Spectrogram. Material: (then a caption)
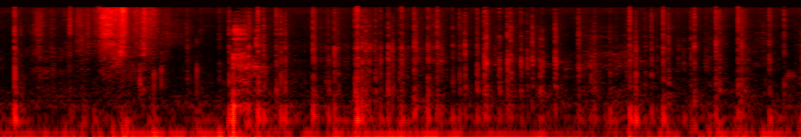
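Plastic. Fingertips tap and scratch a medium white Elmer's plastic glue bottle with an orange cap and its label, close to the microphones. The result is a steady stream of soft, crinkly scratching and quick dry taps over a low, constant rumble, with a few brighter swells of scraping.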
